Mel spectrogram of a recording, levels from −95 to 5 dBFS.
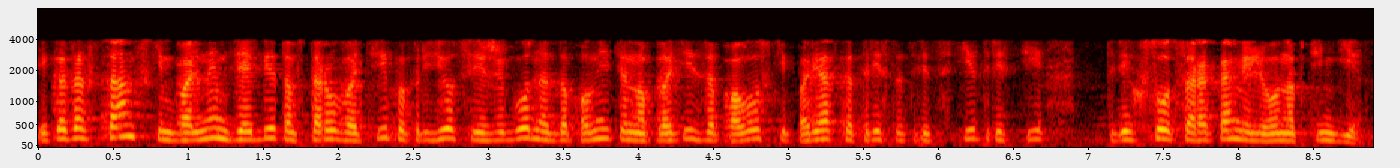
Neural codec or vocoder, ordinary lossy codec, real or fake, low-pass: none; AAC, 16 kbps; real; 7.2 kHz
